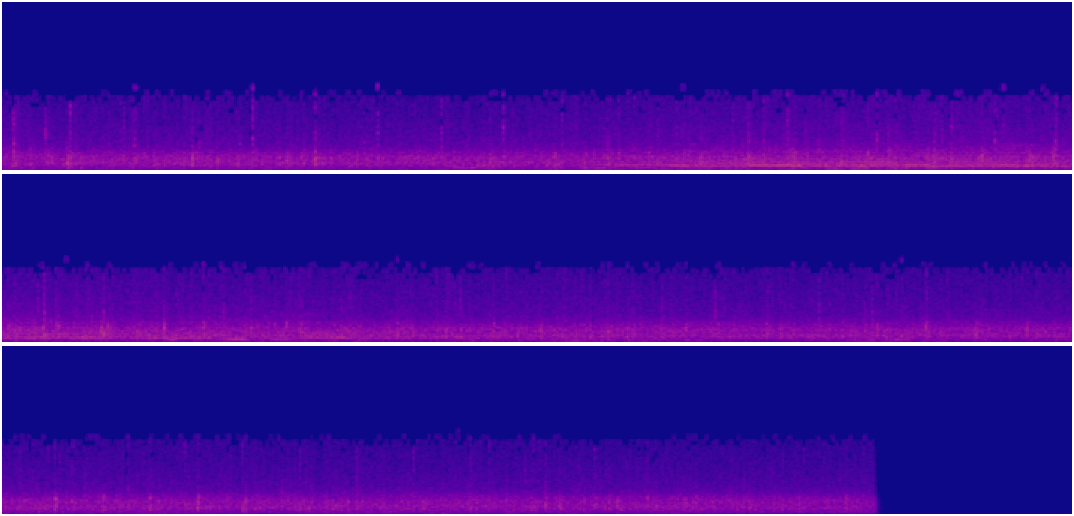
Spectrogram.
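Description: Large crowd applauding steadily, a long, dense ovation with voices mixed in.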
